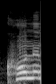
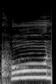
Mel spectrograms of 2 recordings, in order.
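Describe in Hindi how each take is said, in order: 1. स्वर छोटा बोला गया है। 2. स्वर लंबा बोला गया है। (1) "खून नहीं ना आ रहा है" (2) "ऊ का लॉन्ग आ रहा है"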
